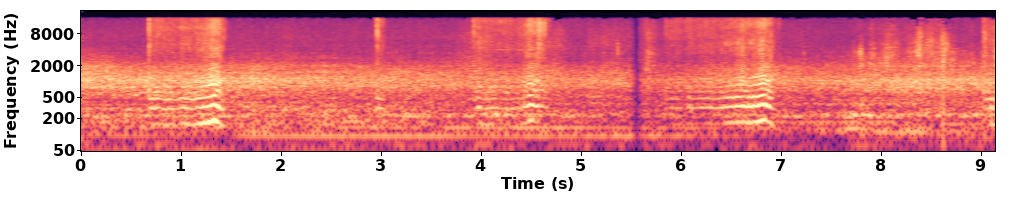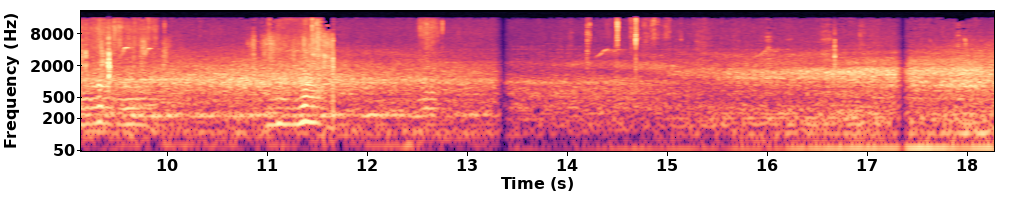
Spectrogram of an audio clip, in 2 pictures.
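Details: A white-tailed bumblebee (Bombus lucorum) in the United Kingdom hums with a low, steady, natural buzz that wavers slightly in pitch.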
